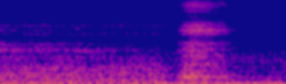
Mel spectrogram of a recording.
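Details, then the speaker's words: A soft, steady low rumble, then one brief snorting breath from a sleeping dog snoring loudly. "the dog is really snoring loud today hunter you got to knock it off buddy"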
